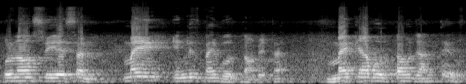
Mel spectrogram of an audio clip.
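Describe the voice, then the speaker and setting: Male physics teacher, slightly high voice, emphatic and repetitive with joking asides, echoey room with a long reverb tail. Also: brisk, fairly bright tone, slight background noise. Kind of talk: classroom lecture.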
